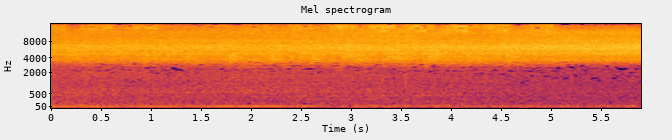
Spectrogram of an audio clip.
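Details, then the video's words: Massed cicadas sing from trees over a parking lot at Gwangmyeong City Hall, South Korea, giving a constant high, sizzling drone with a low hum beneath during the first half. "맴맴맴 매미소리. 매미들의 합창"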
